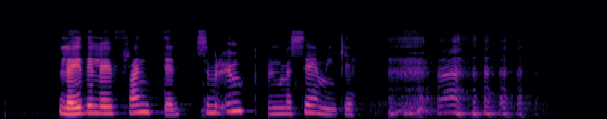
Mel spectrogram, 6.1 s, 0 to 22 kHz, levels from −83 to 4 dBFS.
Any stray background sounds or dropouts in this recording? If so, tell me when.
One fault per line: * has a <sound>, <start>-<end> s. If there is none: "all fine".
* has a dropout, 2.6-2.7 s
* has a laugh, 3.9-5.4 s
